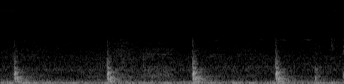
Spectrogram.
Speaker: you hear that clunking that's the pinion gear hitting the ring gear amazingly enough this thing lost its preload and the rear diff so it has got bearing problems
